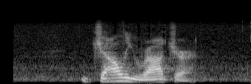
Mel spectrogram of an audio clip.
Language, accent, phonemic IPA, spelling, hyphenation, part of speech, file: English, General American, /ˌdʒɑli ˈɹɑdʒɚ/, Jolly Roger, Jol‧ly Rog‧er, noun, En-us-Jolly Roger.ogg
- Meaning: The traditional flag used on European and American pirate ships, and, more recently, by submarine crews, often pictured as a white skull and crossbones on a black field; the blackjack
